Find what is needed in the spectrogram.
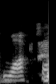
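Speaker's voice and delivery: "Wachtel" as WAHK-tel; demonstrated pronunciation. Shown as a demonstration. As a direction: say "Wachtel" with a hard K.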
